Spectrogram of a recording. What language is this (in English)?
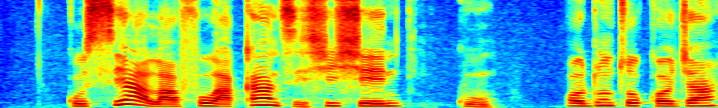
Yoruba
